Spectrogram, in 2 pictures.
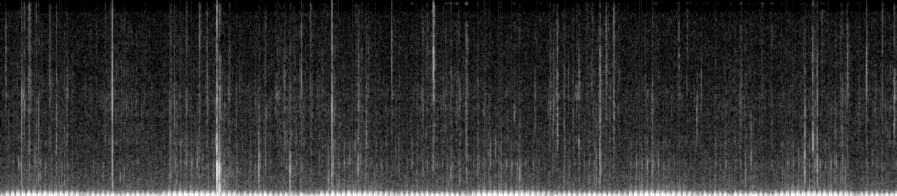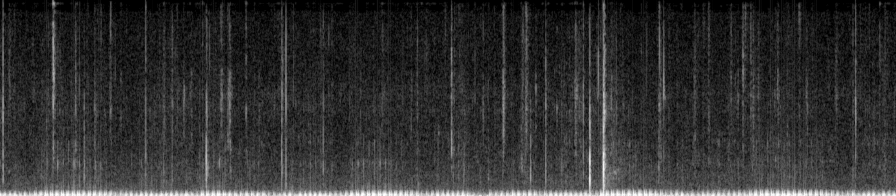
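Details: Domestic cat purring by a fireplace, a steady throaty rumble pulsing with inhale and exhale, while burning logs crackle and snap intermittently in the background.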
